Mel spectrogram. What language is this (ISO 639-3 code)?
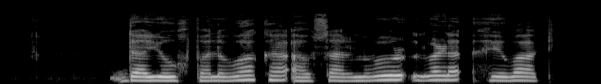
pus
